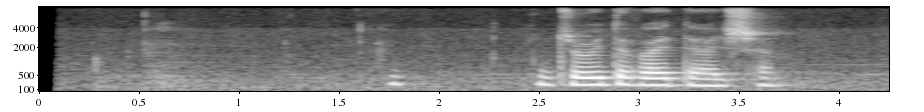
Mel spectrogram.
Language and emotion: Russian, neutral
